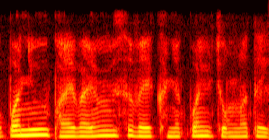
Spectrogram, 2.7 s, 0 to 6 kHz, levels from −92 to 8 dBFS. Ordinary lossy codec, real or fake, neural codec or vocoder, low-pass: none; real; none; 5.4 kHz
